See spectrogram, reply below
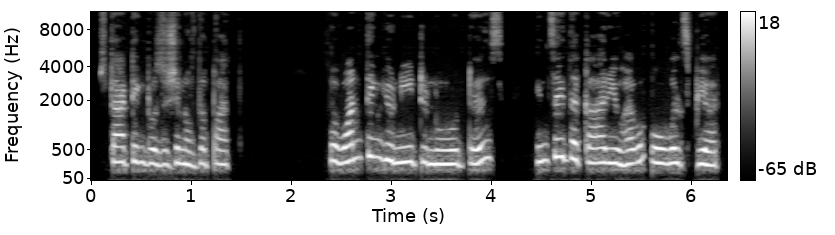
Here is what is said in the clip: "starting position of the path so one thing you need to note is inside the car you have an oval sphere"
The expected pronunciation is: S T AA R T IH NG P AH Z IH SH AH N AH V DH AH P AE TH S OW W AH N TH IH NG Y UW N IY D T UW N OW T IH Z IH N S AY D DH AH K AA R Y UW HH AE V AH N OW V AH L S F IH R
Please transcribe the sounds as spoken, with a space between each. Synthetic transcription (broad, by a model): S T AA R T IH NG P AH Z IH SH AH N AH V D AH P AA T S OW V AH N T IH NG Y UW N IY D T UW N OW T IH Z IH N S AY D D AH K AA R Y UW HH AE V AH OW V AH L S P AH R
